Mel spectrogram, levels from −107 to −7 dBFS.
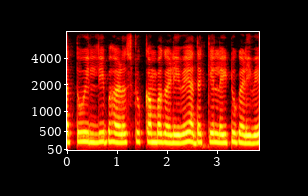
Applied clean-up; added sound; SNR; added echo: none; none; none; none.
